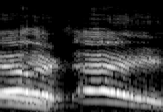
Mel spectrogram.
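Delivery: very loud, high cheer; excited greeting. Real, not acted. Hosts greeting Alex as they appear, high excited shout. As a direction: holler the welcome.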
